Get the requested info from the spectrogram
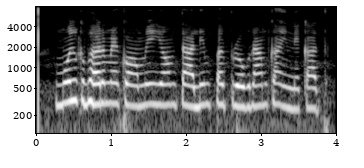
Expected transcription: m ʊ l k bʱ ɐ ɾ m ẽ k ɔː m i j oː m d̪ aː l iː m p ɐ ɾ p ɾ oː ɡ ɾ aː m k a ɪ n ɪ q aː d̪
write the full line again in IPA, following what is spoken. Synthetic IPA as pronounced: m ʊ l k bʱ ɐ ɾ m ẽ k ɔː m i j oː m t̪ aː l iː m p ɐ ɾ p ɾ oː ɡ ɾ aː m k a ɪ n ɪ k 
